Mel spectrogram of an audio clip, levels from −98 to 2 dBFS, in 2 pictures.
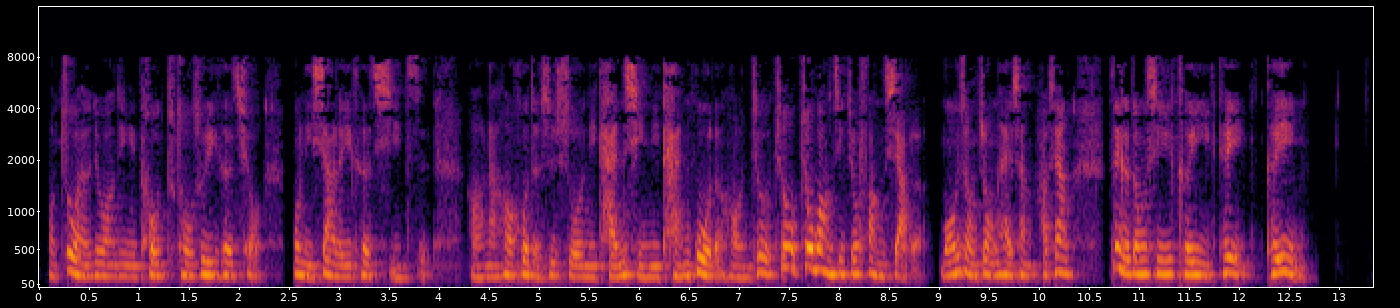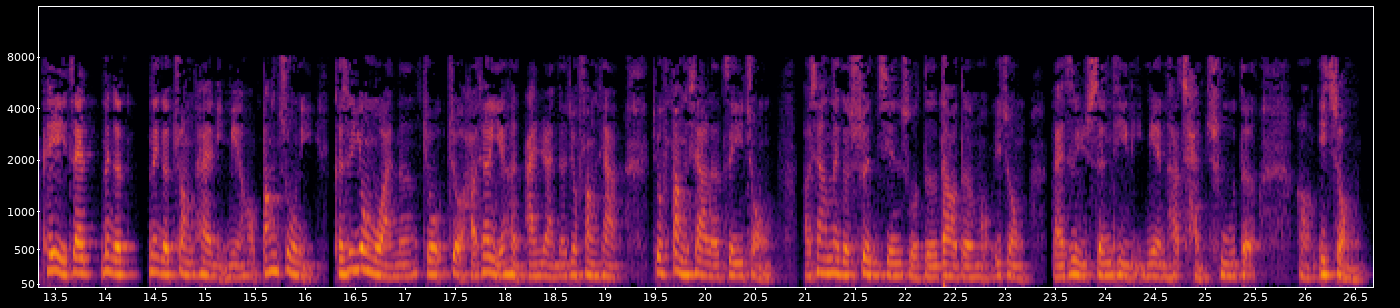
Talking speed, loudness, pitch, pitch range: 290 characters per minute, -31 LUFS, 170 Hz, 155-185 Hz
